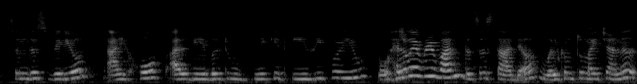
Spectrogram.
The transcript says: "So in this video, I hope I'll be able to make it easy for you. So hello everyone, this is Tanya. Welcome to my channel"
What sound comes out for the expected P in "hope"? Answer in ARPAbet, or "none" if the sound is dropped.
P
